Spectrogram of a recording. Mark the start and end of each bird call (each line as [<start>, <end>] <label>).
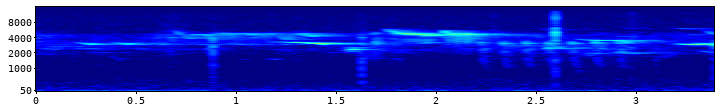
[0.00, 3.39] Apapane (Himatione sanguinea)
